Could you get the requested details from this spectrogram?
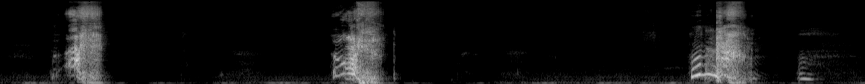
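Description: Three separate sharp, explosive bursts, each after a brief intake of breath, in a quiet room: repeated sneezes.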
